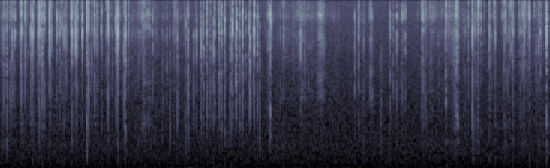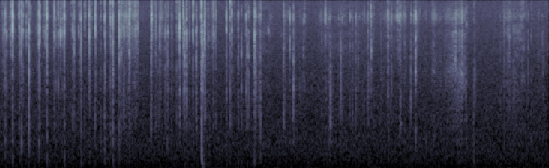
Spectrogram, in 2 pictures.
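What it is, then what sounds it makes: Cardboard playing card box. A small, hollow, printed cardboard playing-card box, likely holding cards, is held in both hands close to the mic and tapped and scratched with fingertips and nails. The result is a quiet, dense stream of crisp, bright clicks and papery scratches with almost no low end, easing slightly toward the end.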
